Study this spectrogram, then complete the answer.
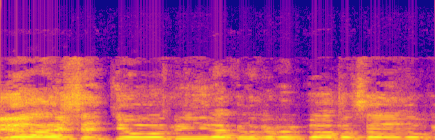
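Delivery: high, loud mock wail; hammed-up weepy plea to God; mock tearful complaining. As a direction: whine it like a self-pitying crybaby. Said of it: "Para aquellos que se quejan, viven llorando".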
